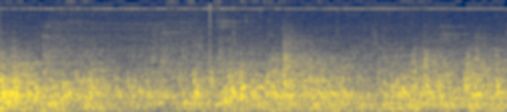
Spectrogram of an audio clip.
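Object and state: Nothing is struck.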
